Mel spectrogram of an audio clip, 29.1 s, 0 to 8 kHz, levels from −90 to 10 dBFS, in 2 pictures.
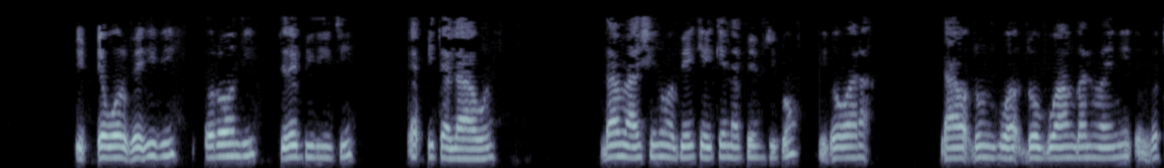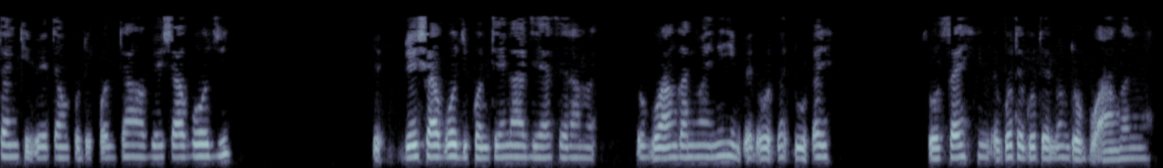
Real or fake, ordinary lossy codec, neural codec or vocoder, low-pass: fake; MP3, 24 kbps; codec, 16 kHz, 16 kbps, FreqCodec, smaller model; 7.2 kHz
